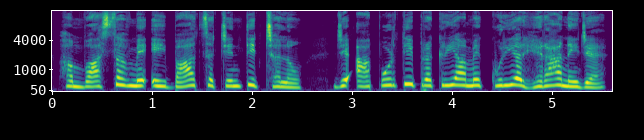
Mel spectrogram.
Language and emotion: Maithili, fearful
